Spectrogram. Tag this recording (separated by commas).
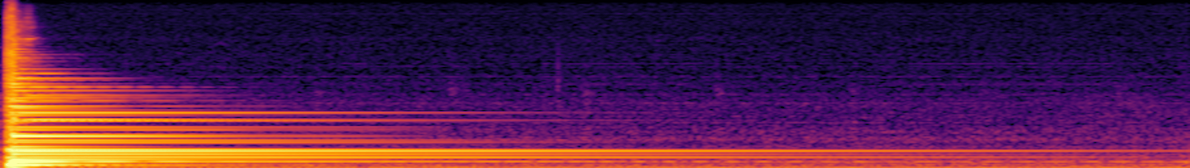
Musical instrument, Acoustic guitar, Plucked string instrument, Music, Guitar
